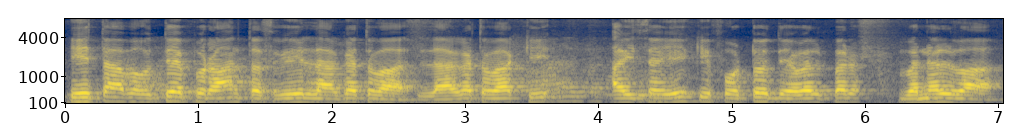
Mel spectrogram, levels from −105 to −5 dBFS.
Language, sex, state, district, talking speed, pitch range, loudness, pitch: Bhojpuri, male, Bihar, Gopalganj, 135 wpm, 130-145 Hz, -16 LUFS, 135 Hz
